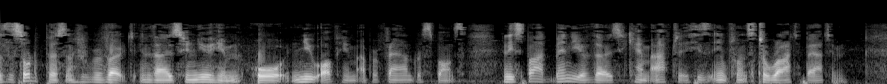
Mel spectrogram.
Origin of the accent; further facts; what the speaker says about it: Australia; Yeah, I'm just an Aussie bloke out here, you know, mowing at my barbie.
